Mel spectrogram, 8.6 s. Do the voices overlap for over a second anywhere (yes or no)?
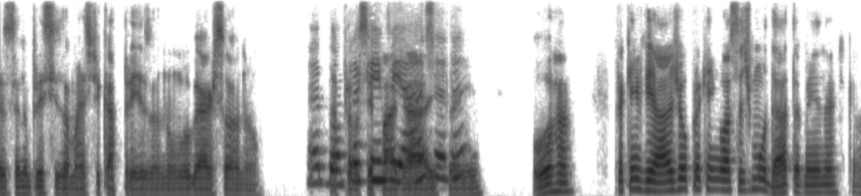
yes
